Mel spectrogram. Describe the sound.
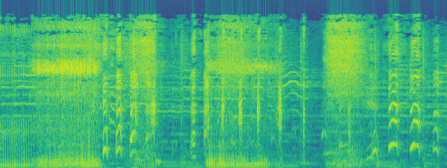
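A man exaggeratedly imitates loud snoring, with two long rumbling inhales followed by wheezy, whistling exhales, performed alone without other talk.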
